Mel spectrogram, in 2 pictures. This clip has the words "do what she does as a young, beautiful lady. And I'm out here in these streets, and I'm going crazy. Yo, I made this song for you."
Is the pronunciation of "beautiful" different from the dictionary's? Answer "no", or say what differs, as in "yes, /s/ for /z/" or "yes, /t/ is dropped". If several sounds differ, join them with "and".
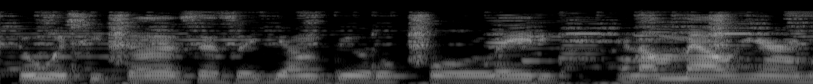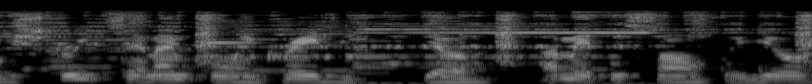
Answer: yes, /p/ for /f/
